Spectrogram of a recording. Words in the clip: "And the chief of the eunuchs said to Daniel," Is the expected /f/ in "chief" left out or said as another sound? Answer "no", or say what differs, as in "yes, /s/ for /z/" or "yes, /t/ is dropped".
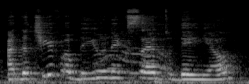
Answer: no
